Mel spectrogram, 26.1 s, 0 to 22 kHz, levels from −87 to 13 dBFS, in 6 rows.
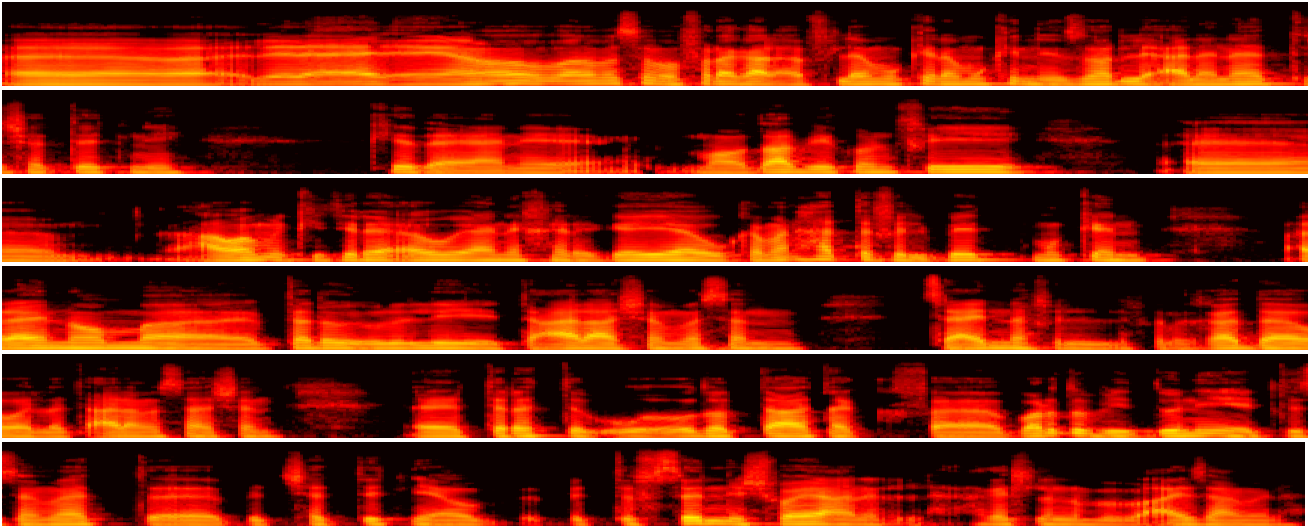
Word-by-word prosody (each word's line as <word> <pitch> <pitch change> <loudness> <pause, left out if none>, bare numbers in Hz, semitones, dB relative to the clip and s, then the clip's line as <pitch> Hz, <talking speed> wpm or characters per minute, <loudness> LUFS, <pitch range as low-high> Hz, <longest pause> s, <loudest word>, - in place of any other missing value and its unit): يعني 110 +2 +2
أنا 135 +3 +4
وأنا 135 0 +2
مثلًا 140 -1 -1
باتفرّج 125 +2 +1
على 110 -2 +3
أفلام 120 +3 -1
وكده 120 +1 -1
ممكن 125 0 -3
يظهر 120 +3 +1
لي - - +2
إعلانات 120 +4 +1
تشتِّتني، 115 -1 -5 0.6
كده 115 -6 0
يعني 95 +1 -3 0.3
الموضوع 105 +4 +1
بيكون 120 0 -1
في 125 -1 +1 0.5
آآ، 105 -1 -2 0.3
عوامل 125 +4 +3
كتيرة 125 +1 0
أوي 120 +2 +2
يعني 120 0 +1
خارجية 120 +2 +2
وكمان 120 +4 0
حتى 150 -1 0
في 125 - -5
البيت 125 +3 -1
ممكن 120 -1 -2 0.5
ألاقي 115 +3 +6
إن 125 0 +2
هُم 125 0 +3
ابتدوا 105 +3 +1
يقولوا 110 +1 +1
لي 115 -2 +1
تعالَ 115 +2 +2
عشان 110 +1 +2
مثلًا 110 -1 -4 0.4
تساعدنا 115 +3 +2
في 115 +3 -8
ال 100 0 -6
في 105 - -20
الغدا 115 +4 +2
والَّا 105 -2 0
تعالَ 105 +2 0
مثلًا 110 +1 -3
عشان 110 0 -5 0.5
آآ 110 0 +2
ترتِّب 120 +3 0
أ - - -9
الأوضة 110 +2 0
بتاعتك، 115 -1 +2 0.2
فبرضه 125 +8 +1
بيدّوني 120 +2 +1
إلتزامات 110 +1 -2
بتشتِّتني 105 +3 -3
أو 100 0 -2
بت 95 - -18
بتفصلني 135 +4 +1
شوية 120 -1 +4
عن 110 -1 0
الحاجات 115 +1 -8
اللي 110 -1 -3
أنا - - -7
بابقى 100 +1 -3
عايز 105 +2 0
أعملها. 100 -1 -5
115 Hz, 155 wpm, -25 LUFS, 105-125 Hz, 0.6 s, ألاقي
